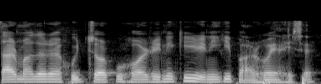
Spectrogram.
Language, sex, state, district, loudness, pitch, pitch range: Assamese, male, Assam, Hailakandi, -17 LUFS, 115 Hz, 110-120 Hz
